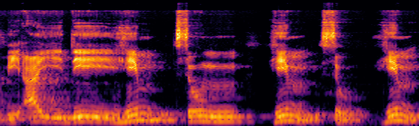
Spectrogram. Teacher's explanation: mim mati bertemu taa maka kita menjelaskan atau membacanya dengan jelas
